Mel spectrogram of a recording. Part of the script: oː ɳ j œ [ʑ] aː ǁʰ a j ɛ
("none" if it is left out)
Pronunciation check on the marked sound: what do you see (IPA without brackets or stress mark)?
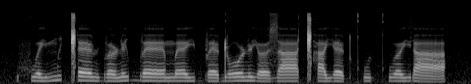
z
